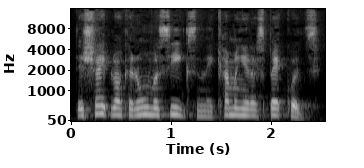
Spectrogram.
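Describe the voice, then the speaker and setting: A woman's voice: medium pitch, fast talker, dark tone, voice pushed up, natural voice. A woman voicing a desperate male astronaut in a read-aloud storybook.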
